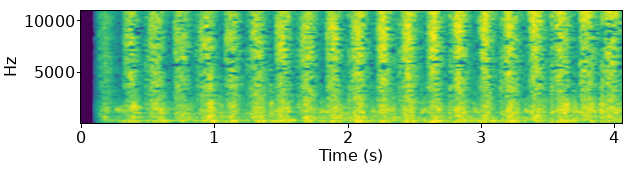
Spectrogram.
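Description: Chaff cutter's rotating flywheel blades chopping green fodder stalks for animal feed, driven by a 1 HP electric motor. A steady rhythm of swishing cuts, about four to five a second.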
